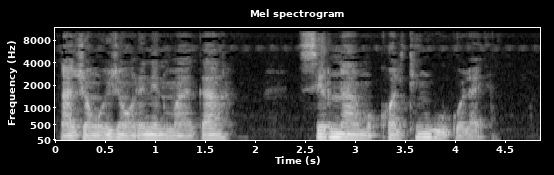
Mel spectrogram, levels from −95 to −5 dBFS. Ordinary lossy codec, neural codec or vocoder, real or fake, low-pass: MP3, 48 kbps; none; real; 9.9 kHz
